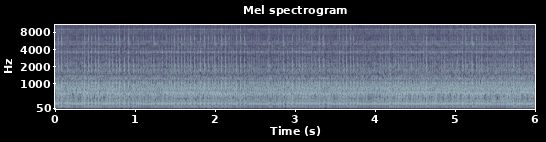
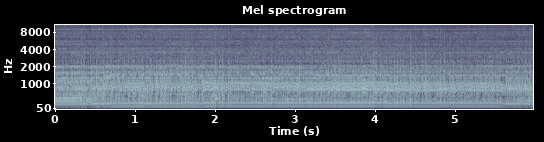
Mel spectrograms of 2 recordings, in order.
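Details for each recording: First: Long-unused HPI Savage 21 nitro RC monster truck engine, unknown 20–30% nitro fuel, idling: steady high buzz sagging as revs drop, loading up with fuel and oil, close to stalling. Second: HPI Savage 21 nitro RC monster truck, old and long unused, after needle leaning and further tuning: high, buzzy engine holds a steady pitch with no stumbling or surging; runs evenly, though still needs a good drive.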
